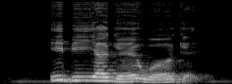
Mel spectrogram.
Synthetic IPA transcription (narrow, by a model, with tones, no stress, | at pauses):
i˦bi˦ja˦ɡe˨e˦wo˨o˦ɡe˨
